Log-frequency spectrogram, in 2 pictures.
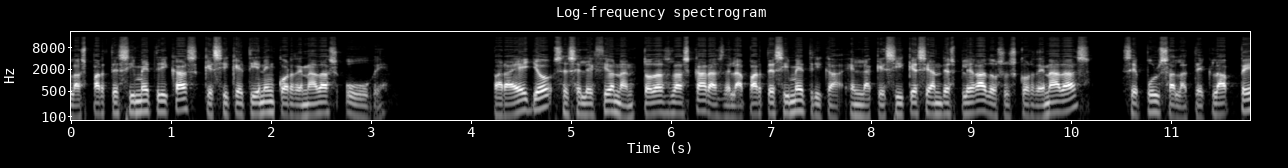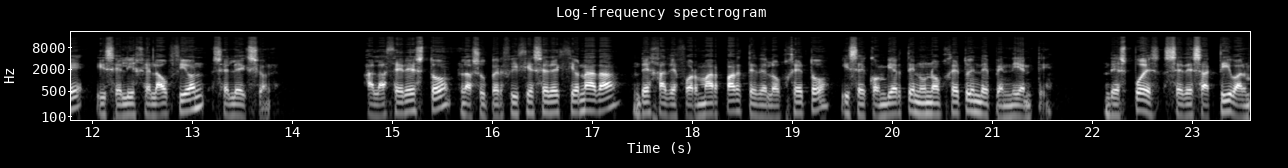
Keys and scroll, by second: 11.6 p.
